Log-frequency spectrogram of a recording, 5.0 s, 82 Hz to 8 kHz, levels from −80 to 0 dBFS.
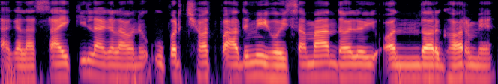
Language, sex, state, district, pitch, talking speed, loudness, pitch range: Bhojpuri, male, Bihar, Muzaffarpur, 120 Hz, 180 wpm, -18 LUFS, 115-125 Hz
